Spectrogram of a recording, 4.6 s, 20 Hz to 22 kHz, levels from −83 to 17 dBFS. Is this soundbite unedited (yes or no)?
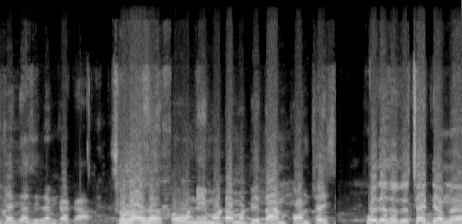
no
